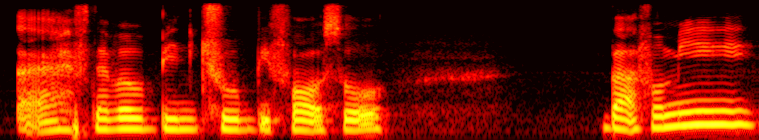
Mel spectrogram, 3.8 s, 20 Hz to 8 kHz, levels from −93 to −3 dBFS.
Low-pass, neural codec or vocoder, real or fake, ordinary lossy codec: 7.2 kHz; none; real; none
